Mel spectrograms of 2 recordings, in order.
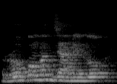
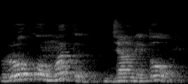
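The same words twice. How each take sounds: First: The words run on without any pause. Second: A short pause comes after the second word. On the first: The meaning is unclear. "यही नहीं पता पड़ रहा है कि कहना क्या चाह रहा है" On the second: Do not stop him, let him go. "रोको मत मतलब"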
